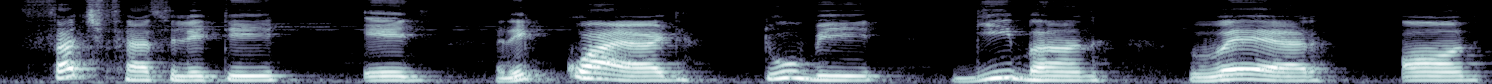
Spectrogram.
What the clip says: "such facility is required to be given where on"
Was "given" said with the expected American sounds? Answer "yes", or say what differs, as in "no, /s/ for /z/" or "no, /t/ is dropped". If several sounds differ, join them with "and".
no, /b/ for /v/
